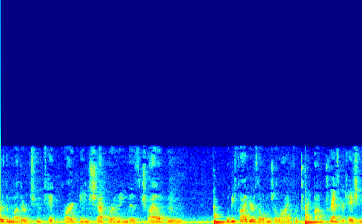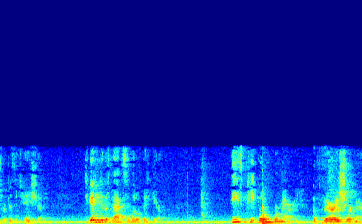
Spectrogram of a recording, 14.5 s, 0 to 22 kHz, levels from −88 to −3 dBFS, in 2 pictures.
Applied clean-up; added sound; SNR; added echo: none; Bowed string instrument; -1 dB; none.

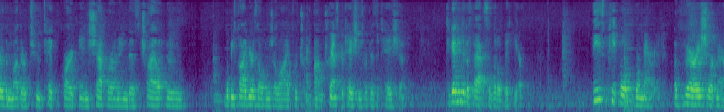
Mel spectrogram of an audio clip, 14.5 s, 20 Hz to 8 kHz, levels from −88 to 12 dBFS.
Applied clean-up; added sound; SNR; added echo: neural separator model SepFormer DNS4.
